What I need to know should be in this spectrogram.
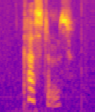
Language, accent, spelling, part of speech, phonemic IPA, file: English, US, customs, noun / verb, /ˈkʌs.təmz/, En-us-customs.ogg
- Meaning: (noun) 1. The duties or taxes imposed on imported or exported goods 2. The government department or agency that is authorised to collect the taxes imposed on imported goods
